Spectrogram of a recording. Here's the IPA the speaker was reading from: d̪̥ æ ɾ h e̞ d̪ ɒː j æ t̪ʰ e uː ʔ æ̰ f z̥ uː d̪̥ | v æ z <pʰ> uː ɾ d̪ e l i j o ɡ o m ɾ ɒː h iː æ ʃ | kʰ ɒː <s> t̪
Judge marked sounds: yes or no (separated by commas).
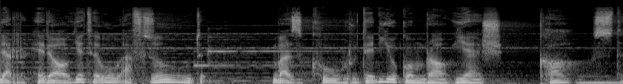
no, yes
